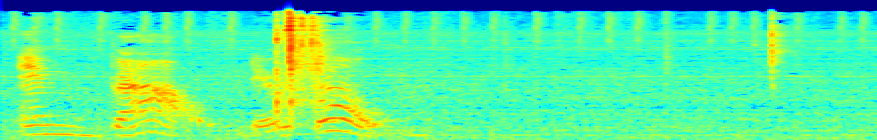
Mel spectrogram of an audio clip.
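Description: A woman's voice for about two seconds, short speech the recogniser did not write down, then quiet room tone with a faint click near the end.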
